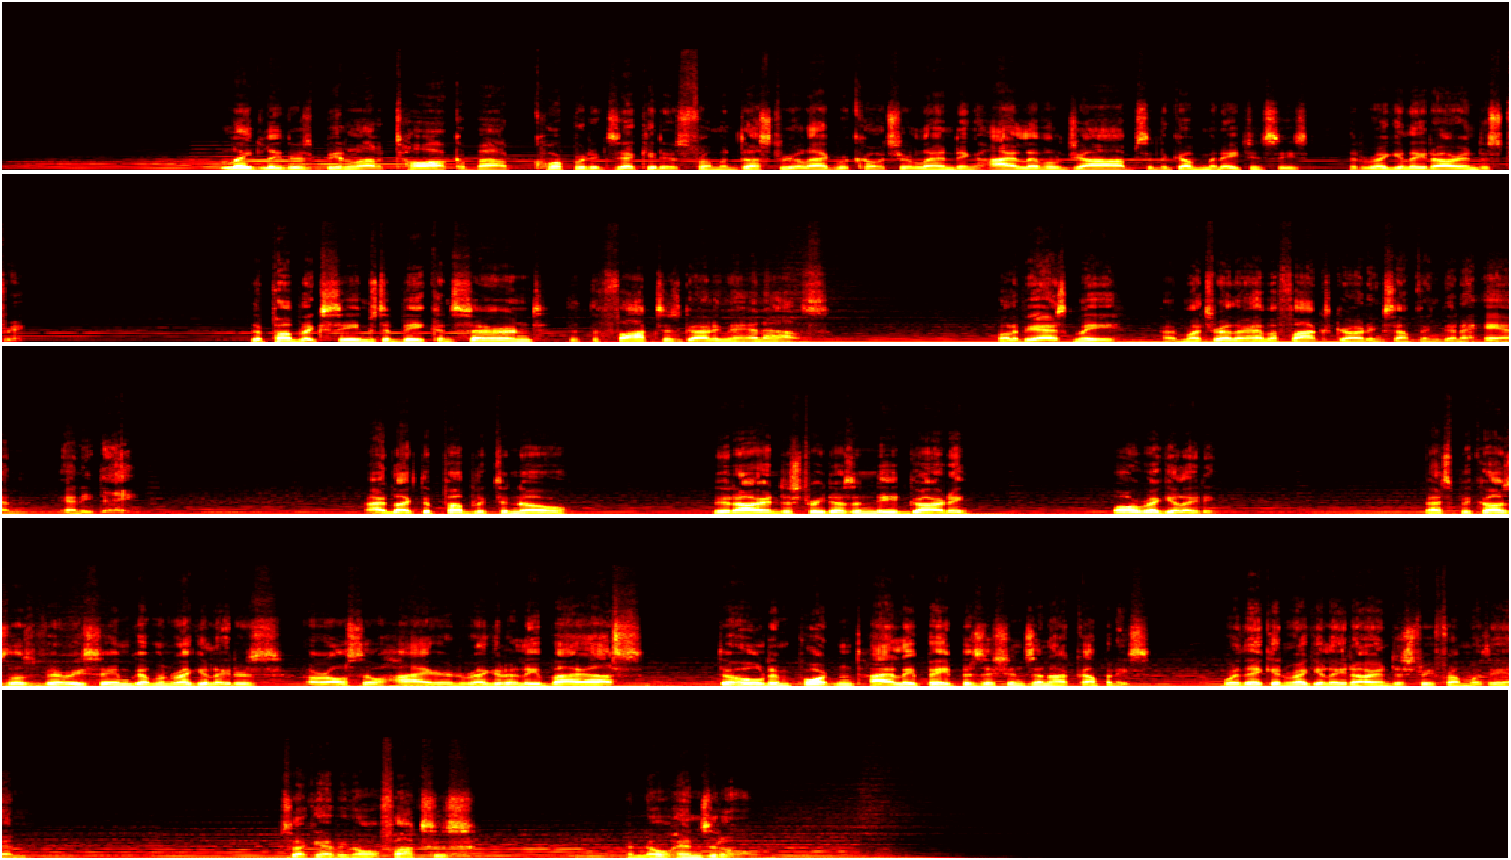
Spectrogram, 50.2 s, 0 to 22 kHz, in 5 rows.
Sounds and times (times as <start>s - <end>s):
Music: 0.0s - 47.8s
Speech: 1.5s - 10.2s, 11.7s - 15.6s, 16.7s - 21.0s, 22.5s - 23.9s, 24.8s - 26.6s, 27.5s - 28.2s, 29.6s - 40.4s, 42.0s - 43.4s, 44.4s - 45.2s.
